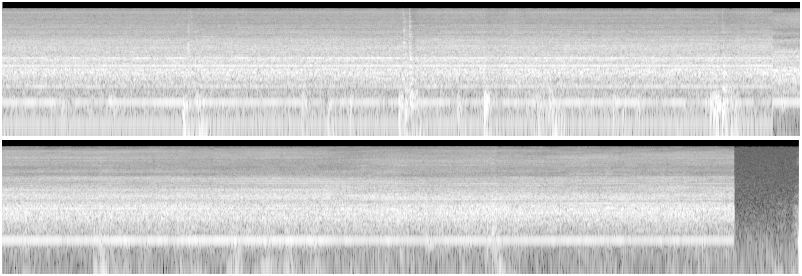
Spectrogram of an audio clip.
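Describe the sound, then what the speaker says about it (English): A heat gun stripping paint from a guitar body blows a loud, steady electric whine and rush that shifts in tone partway through, then cuts off abruptly near the end, with no talk. "I've rearranged the guitar so it's flat down, pointing out towards me so I can try and get the heat gun more into where the horn is"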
